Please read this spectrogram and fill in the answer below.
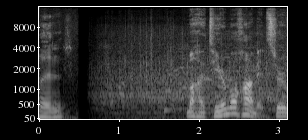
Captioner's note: audience applauding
